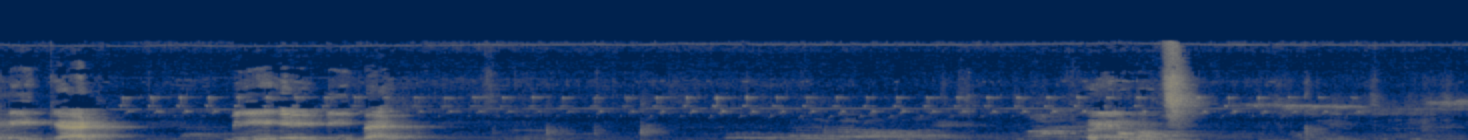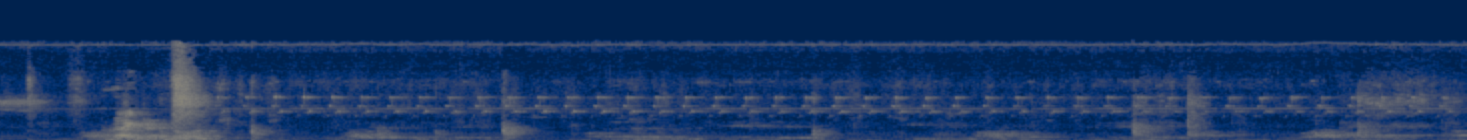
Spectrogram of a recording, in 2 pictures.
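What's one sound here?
A woman speaks clearly and calmly, like a teacher explaining.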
